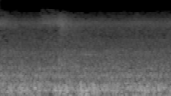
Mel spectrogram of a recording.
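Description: Steady rushing background noise with no distinct events, like wind across the microphone.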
